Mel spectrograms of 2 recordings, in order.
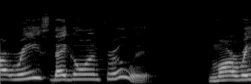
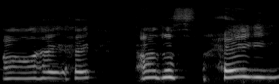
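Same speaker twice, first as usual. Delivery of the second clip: put-on very slow, high, drawn-out childlike baby voice; 6 semitones higher than usual. Imitating the baby voice Kimmy does when saying hey: Kimmy's baby voice. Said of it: "you know how Kimmy do that baby voice? ... like".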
